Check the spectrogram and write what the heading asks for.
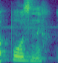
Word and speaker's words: позных: В Иркутске, особенно в центре города, огромное количество позных, ударение на первый слог, столовых или небольших кафе, где они прочно закрепились в качестве основного блюда в меню.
